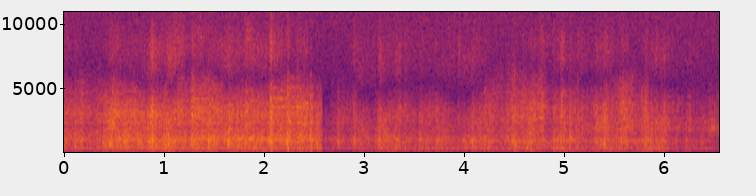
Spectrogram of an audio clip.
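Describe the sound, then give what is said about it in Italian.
A train rolls steadily along the rails down the Adige valley in Italy, a dense, continuous rumble and rattle with wheel clatter throughout and a brief dip in loudness partway through. No voices. “Il treno scendeva la valle dell'Adige.”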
